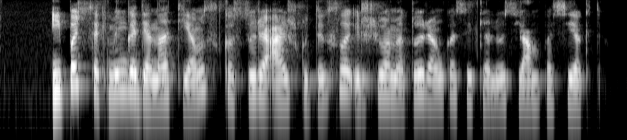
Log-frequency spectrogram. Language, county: Lithuanian, Vilnius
